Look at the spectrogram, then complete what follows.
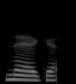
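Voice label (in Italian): "neghe", lingua sarda, fem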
